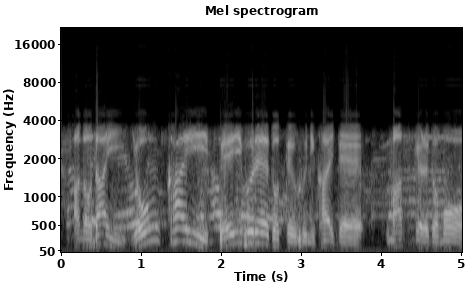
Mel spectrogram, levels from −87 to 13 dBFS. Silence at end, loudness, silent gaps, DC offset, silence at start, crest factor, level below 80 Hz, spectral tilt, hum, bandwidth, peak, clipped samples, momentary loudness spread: 0 s; -24 LUFS; none; under 0.1%; 0 s; 14 dB; -66 dBFS; -6 dB/octave; none; 9 kHz; -10 dBFS; under 0.1%; 6 LU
